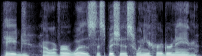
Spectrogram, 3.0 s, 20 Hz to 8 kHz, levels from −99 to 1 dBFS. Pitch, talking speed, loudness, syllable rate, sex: 105 Hz, 200 wpm, -17 LUFS, 5.2 syllables/s, male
